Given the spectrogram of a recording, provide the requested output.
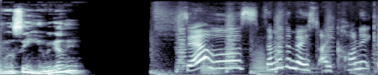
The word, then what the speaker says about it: Servus: It's servus.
